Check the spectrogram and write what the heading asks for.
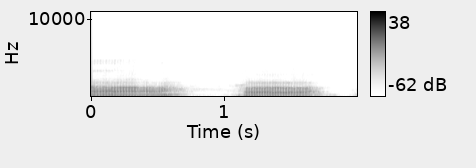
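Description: A man's voice holding a long, level hesitation sound "ehh" twice, with a short silence between.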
